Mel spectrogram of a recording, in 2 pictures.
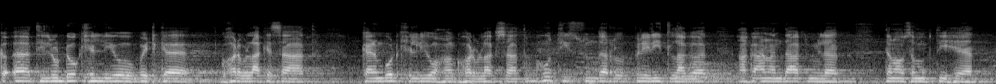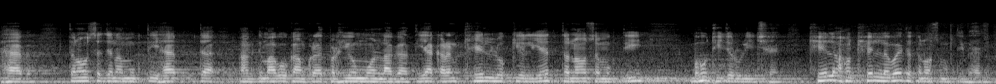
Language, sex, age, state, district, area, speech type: Maithili, male, 30-45, Bihar, Purnia, rural, spontaneous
